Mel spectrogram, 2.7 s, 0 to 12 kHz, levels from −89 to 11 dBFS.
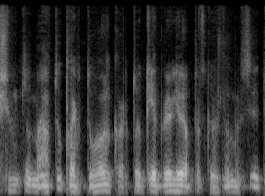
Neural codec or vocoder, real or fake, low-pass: codec, 24 kHz, 1.5 kbps, HILCodec; fake; 10.8 kHz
